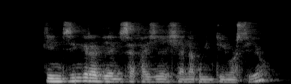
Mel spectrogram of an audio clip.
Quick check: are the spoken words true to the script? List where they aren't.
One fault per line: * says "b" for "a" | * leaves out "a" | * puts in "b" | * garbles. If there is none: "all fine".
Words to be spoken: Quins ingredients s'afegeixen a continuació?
all fine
